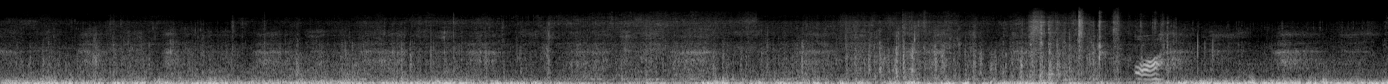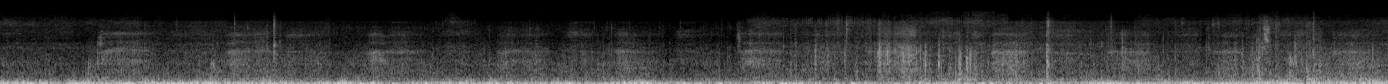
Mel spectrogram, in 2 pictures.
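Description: Bike tyres crunch and skid over a dirt trail.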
